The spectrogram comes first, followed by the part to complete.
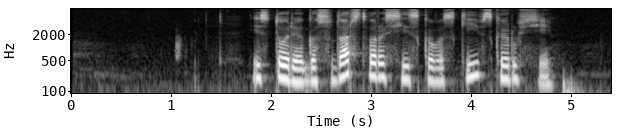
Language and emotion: Russian, neutral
